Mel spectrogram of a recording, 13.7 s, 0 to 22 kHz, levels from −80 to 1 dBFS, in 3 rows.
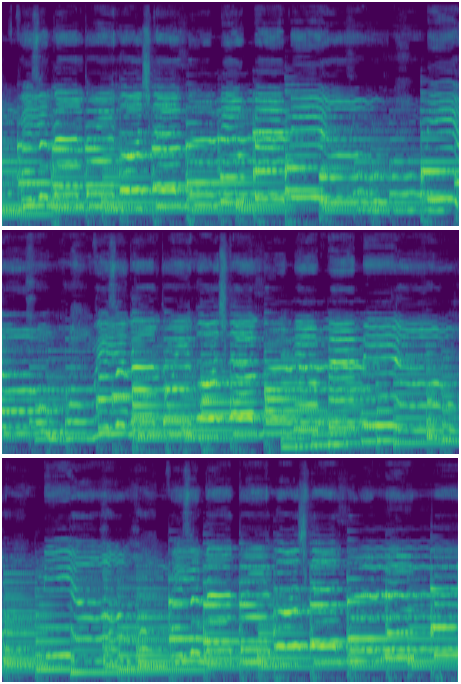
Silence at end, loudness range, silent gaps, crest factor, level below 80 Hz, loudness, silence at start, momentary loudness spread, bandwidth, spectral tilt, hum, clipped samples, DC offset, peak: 0 s; 3 LU; none; 16 dB; -54 dBFS; -17 LUFS; 0 s; 7 LU; over 20 kHz; -4 dB/octave; none; under 0.1%; under 0.1%; -2 dBFS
